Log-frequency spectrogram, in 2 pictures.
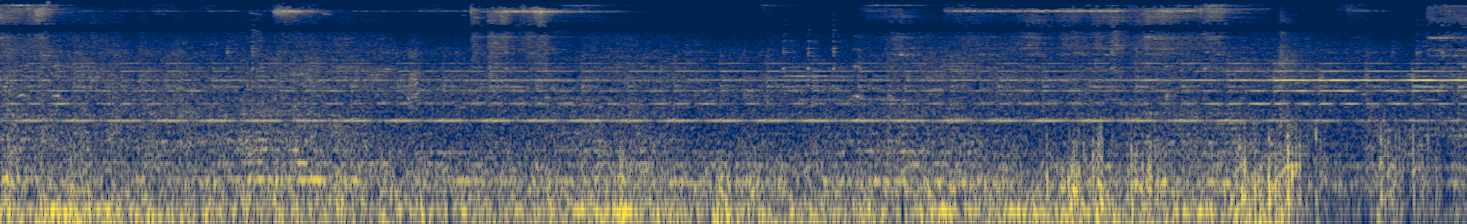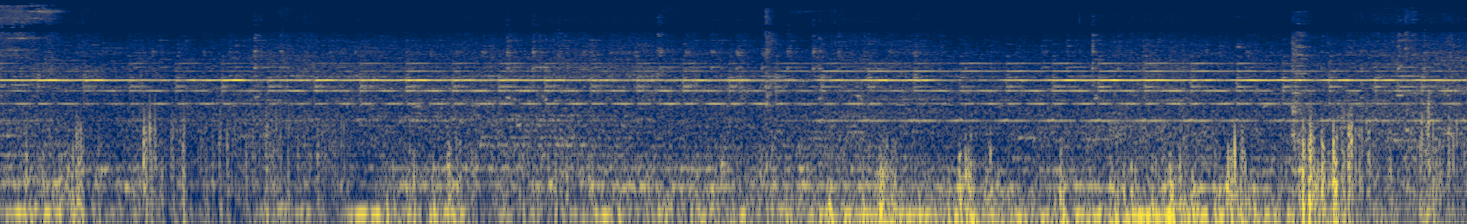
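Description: Union Pacific intermodal freight cars loaded with truck trailers rolling steadily past at close range: a continuous rumble of steel wheels on rail with scattered clicks. Several thin, steady high tones run over the rumble.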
